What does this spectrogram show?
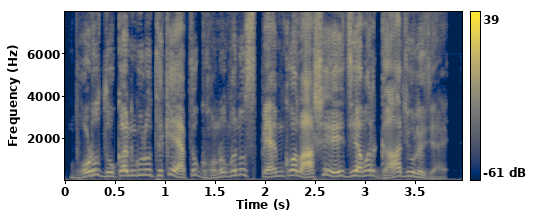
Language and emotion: Bengali, angry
